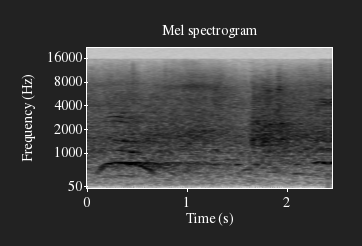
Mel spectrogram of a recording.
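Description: Faint hockey-arena ambience, with a distant drawn-out shout: one voice rising in, held for about half a second, then falling away. A fainter call comes near the end.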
